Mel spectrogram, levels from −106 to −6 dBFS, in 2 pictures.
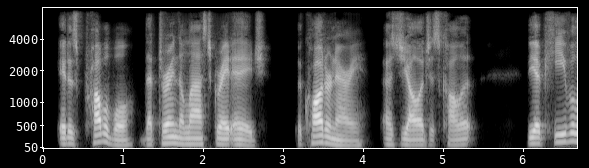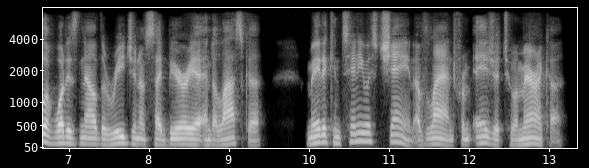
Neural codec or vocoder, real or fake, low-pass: codec, 16 kHz, 1 kbps, X-Codec, WavLM features, trained on Multilingual LibriSpeech; fake; 7.2 kHz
